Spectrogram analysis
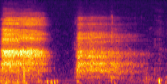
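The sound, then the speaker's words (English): An audience takes a deep breath together: two long, loud rushes of breath with a short quiet gap between them, then a faint brief sniff near the end. “I'd like for you to take a breath. Come on, everybody.”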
